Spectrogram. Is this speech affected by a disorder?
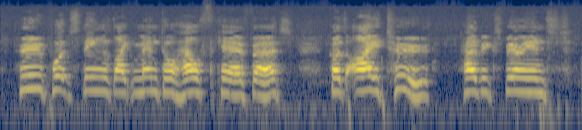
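Yes: cerebral palsy.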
